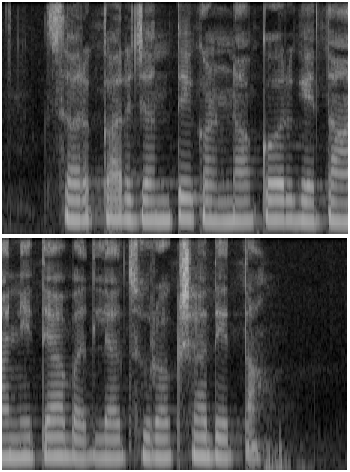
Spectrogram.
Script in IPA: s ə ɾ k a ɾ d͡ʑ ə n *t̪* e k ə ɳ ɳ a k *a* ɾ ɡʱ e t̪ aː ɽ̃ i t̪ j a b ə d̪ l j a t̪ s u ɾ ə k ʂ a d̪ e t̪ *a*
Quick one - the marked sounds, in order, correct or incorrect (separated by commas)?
correct, incorrect, correct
